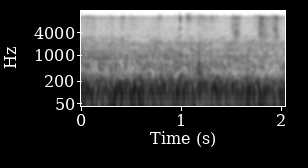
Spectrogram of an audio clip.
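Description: A paintbrush softly strokes damp paper.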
